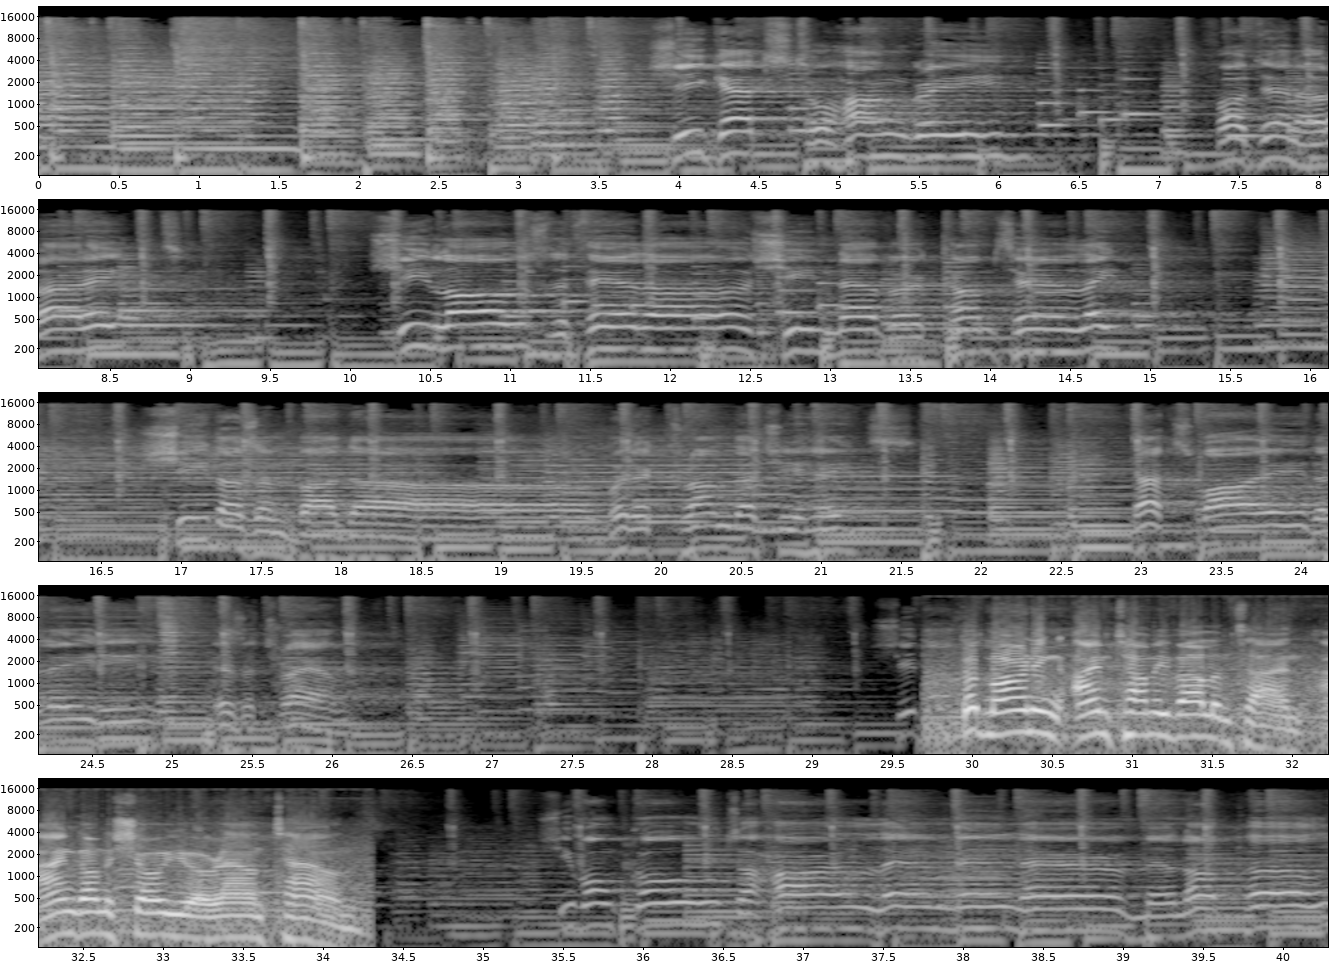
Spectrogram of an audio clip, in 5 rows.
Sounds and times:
Music: 0:00.0 - 0:40.2
Male singing: 0:03.8 - 0:06.2, 0:07.4 - 0:09.0, 0:10.2 - 0:15.1, 0:16.8 - 0:21.6, 0:22.9 - 0:26.2, 0:35.4 - 0:40.2
Speech: 0:29.7 - 0:34.3.

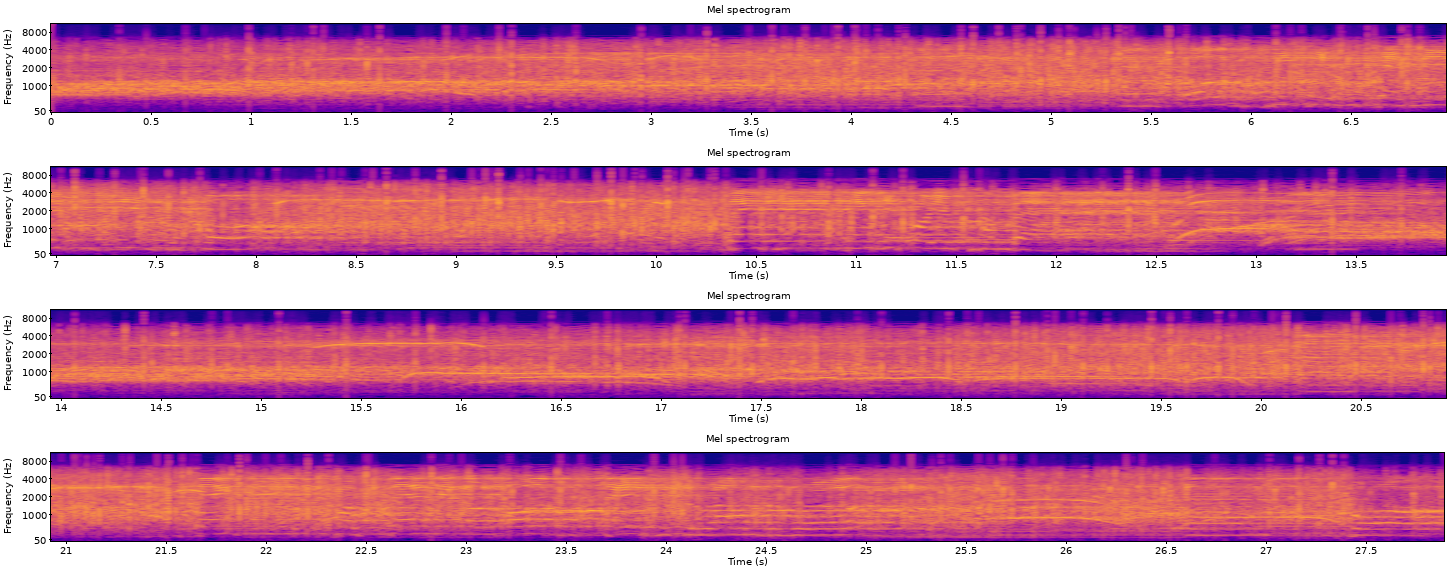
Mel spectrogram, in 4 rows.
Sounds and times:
Music: 0:03.3 - 0:13.8, 0:15.2 - 0:27.8
Female speech, woman speaking: 0:05.4 - 0:08.1, 0:10.4 - 0:12.1, 0:21.7 - 0:25.2, 0:26.6 - 0:27.8.

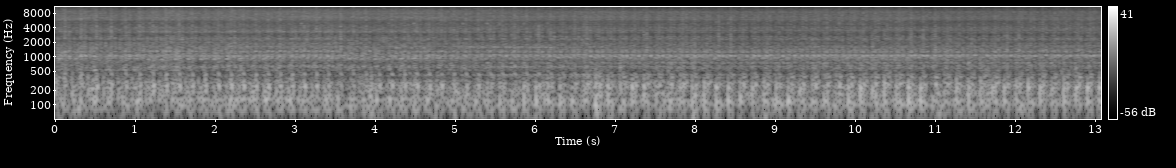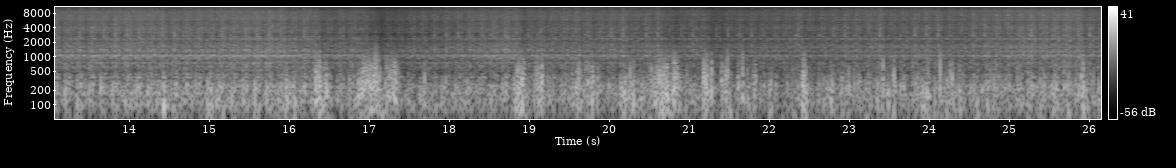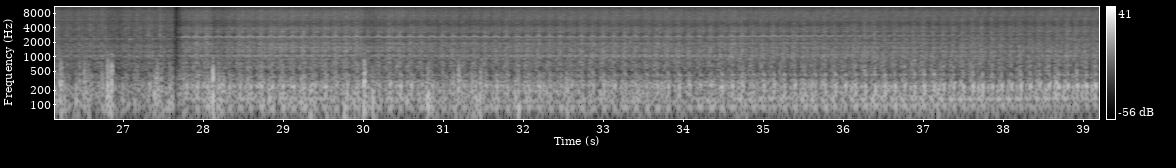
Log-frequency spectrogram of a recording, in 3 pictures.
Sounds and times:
Boat, Water vehicle: 0:00.0 - 0:39.2
Engine: 0:00.0 - 0:39.2
Outside, rural or natural: 0:00.0 - 0:39.2.

